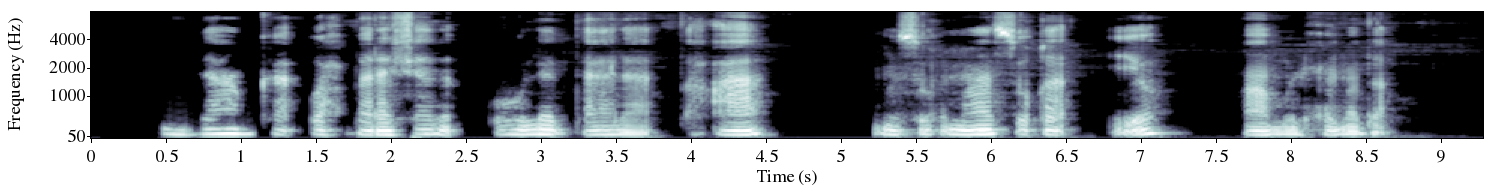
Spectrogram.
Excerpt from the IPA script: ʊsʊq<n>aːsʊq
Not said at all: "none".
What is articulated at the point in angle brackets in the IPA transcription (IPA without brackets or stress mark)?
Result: m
